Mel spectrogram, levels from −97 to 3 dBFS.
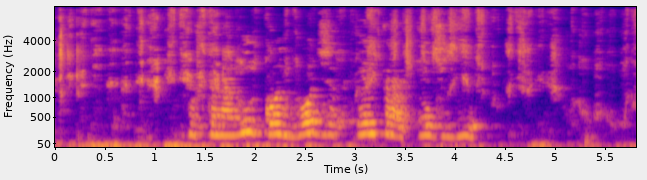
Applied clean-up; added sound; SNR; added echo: classical method WPE with log-MMSE.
